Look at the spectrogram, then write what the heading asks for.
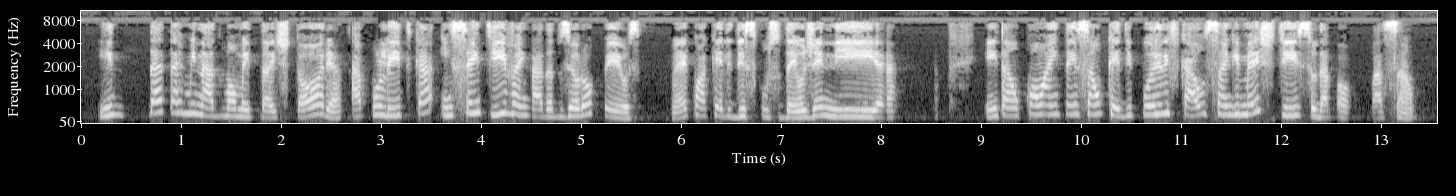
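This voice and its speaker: A woman with a fairly high pitch, lively intonation and a moderate pace. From Brazil, Northeast (Pernambuco). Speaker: anthropologist. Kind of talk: radio interview.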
